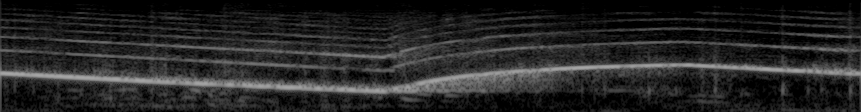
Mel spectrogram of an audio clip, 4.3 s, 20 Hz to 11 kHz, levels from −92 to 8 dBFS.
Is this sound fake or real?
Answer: fake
